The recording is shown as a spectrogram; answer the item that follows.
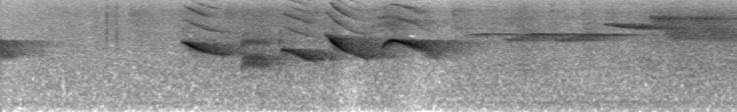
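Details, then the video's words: Captive-bred green-winged saltator in a singing duel, delivering one phrase of four loud whistled notes, slurred downward and up again, followed by softer high, thin trailing notes. "DISPUTA DE CANTO (TRINCA FERRO)"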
